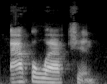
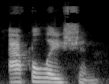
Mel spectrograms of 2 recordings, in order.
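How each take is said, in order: First: It uses the pronunciation people from the region use. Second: It uses the pronunciation outsiders to the region use. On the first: The speaker is from the region. The speaker calls it right. "It's pronounced Appalachian" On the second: The speaker is not from the region. The speaker calls it wrong. "it is not pronounced Appalachian"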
